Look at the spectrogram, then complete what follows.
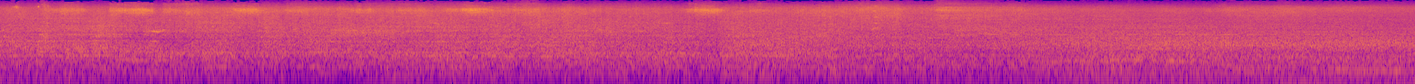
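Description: Kintetsu Urban Liner electric limited express trains running past: a steady loud rumble of steel wheels on rail, with a regular clatter of wheels over rail joints for the first half or so.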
